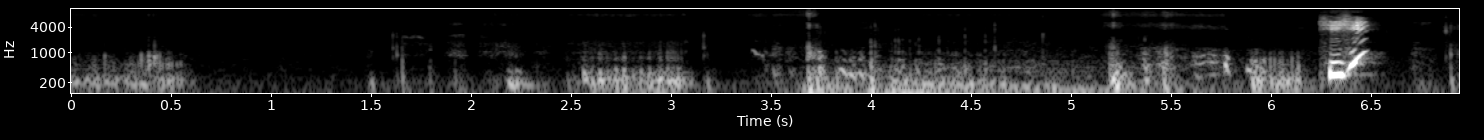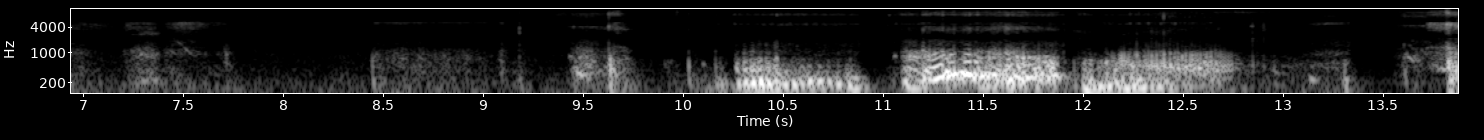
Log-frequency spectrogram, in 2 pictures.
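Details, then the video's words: Possessive pet puppy Shasha defending her dog chew indoors, giving intermittent low growls in short bursts separated by quiet gaps, with one sudden louder snap midway and soft background noise. "개껌 지키는 강아지"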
